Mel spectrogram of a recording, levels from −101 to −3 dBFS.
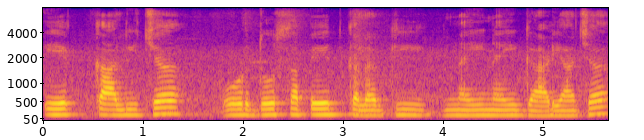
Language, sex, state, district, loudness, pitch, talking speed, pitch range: Rajasthani, male, Rajasthan, Nagaur, -16 LUFS, 145 Hz, 125 wpm, 140-155 Hz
